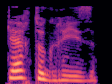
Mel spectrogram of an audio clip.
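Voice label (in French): "carte grise", French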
